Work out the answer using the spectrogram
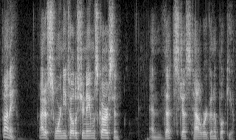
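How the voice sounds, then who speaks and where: A man's voice: mid-range voice, animated, fairly quick, a bit bright, dry recording, muffled recording. An actor playing a clipped, matter-of-fact male police detective who also narrates a radio drama. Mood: interrogating. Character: terse male police detective, steady and dry.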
